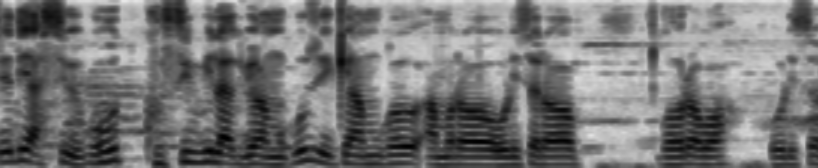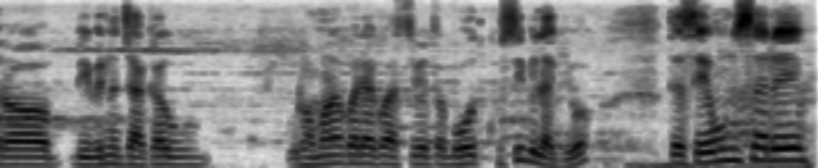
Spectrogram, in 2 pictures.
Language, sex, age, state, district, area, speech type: Odia, male, 18-30, Odisha, Puri, urban, spontaneous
